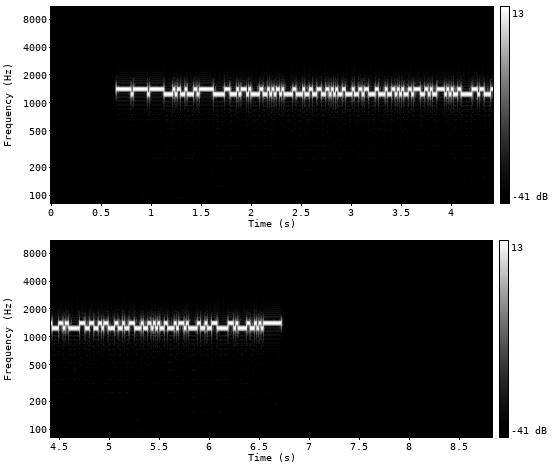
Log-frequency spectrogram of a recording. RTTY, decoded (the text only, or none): THERE IS A SUBSTANTIAL SHELTER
